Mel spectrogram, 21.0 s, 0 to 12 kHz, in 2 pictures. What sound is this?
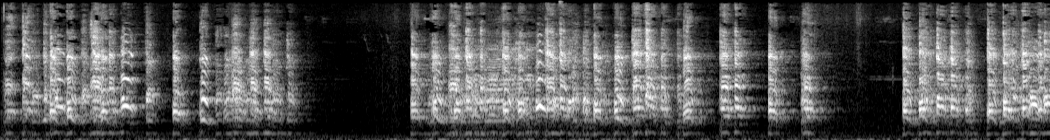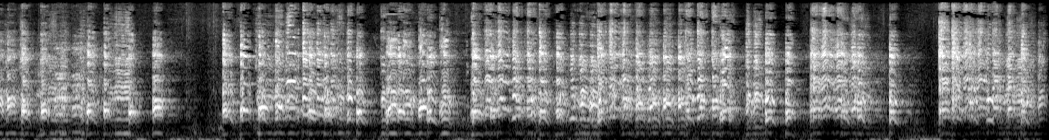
Some geese I recorded using the zoom H6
